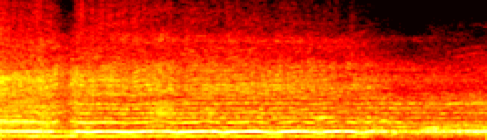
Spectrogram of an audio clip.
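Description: A man's voice holding one long sung note with a wavering vibrato, amplified through a microphone and loudspeakers.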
